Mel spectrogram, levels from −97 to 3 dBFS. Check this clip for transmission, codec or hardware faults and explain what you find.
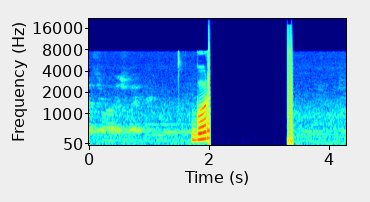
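One hardware fault: a cable pulled and plugged in, from 1.98 to 3.38 s. A pop opens a gap of about 1.35 s of near silence. As the plug is reseated, the bare tip briefly picks up 60 Hz mains buzz for 70 ms, then a second pop restores the speech.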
